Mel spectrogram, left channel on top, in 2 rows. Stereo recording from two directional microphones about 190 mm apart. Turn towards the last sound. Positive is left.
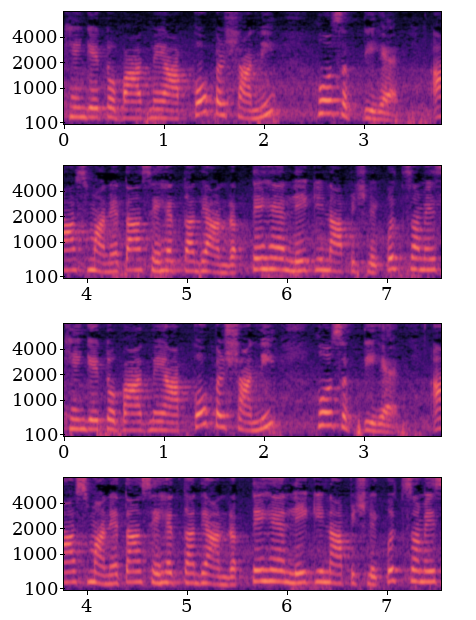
turn(degrees=-30)  # may be behind; listen again after turning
